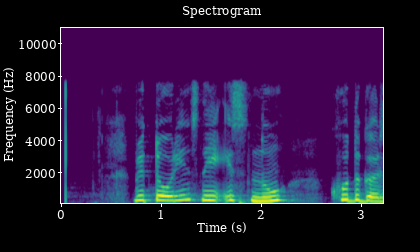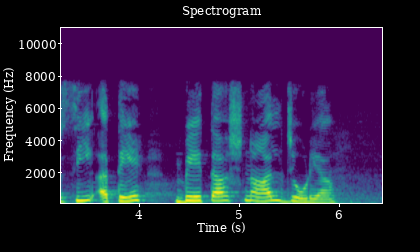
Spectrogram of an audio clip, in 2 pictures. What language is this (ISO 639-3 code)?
pan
